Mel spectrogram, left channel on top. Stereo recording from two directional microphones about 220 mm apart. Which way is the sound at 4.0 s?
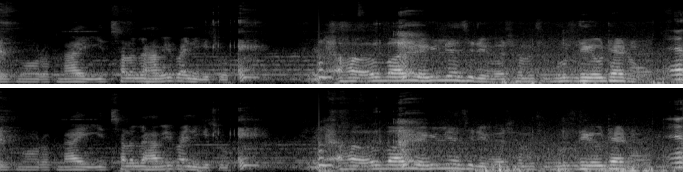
20° right (ahead or behind).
